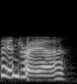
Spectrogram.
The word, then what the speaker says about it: Andrea: No, it's Andrea. That's the That's the Italian pronunciation.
